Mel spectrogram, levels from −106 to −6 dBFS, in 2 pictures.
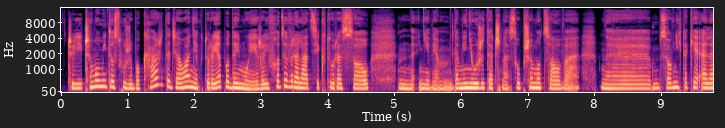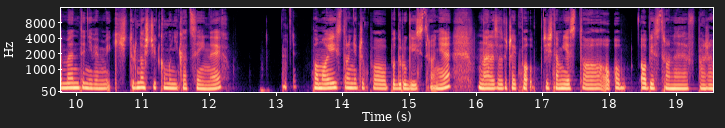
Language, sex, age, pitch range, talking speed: Polish, female, 30-49, 180-215 Hz, 160 wpm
